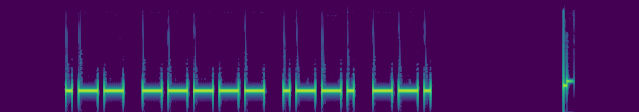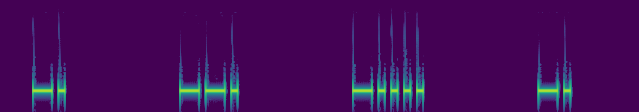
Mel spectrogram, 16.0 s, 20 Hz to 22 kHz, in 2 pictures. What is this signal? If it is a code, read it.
Morse code, heard as a keyed tone, about 15 wpm, spaced as for 8 wpm, 700 Hz. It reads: W0PG NG6N
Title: USA Call Signs - 4 Characters - 6x Character Spacing - 15wpm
